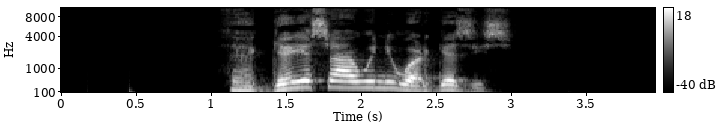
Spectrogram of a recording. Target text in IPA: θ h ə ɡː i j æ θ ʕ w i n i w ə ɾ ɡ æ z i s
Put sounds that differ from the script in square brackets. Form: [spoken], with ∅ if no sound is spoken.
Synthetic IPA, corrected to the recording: θ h ə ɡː [æ] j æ [s] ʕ w i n i w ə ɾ ɡ æ z i s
